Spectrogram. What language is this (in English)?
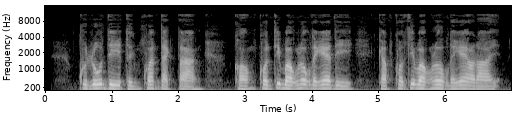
Thai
